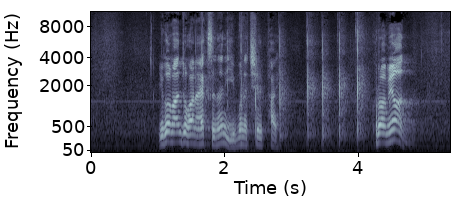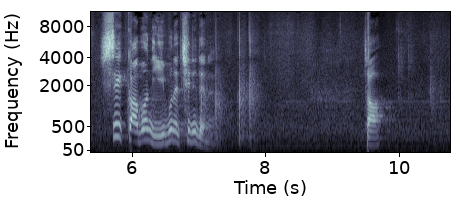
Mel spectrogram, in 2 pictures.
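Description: A young man lectures calmly and with animation, close to a microphone.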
